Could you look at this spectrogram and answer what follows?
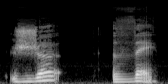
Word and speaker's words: vais: The first form is je vais. Okay, so remember, final S not pronounced here. Je vais. Okay, when you combine this A-I, you get the sound A, really open, okay?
